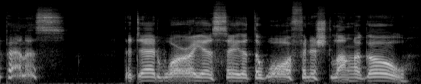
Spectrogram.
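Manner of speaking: high, wailing mother's voice; ghost mother. A narrator's reading. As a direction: fret for her son's home.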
